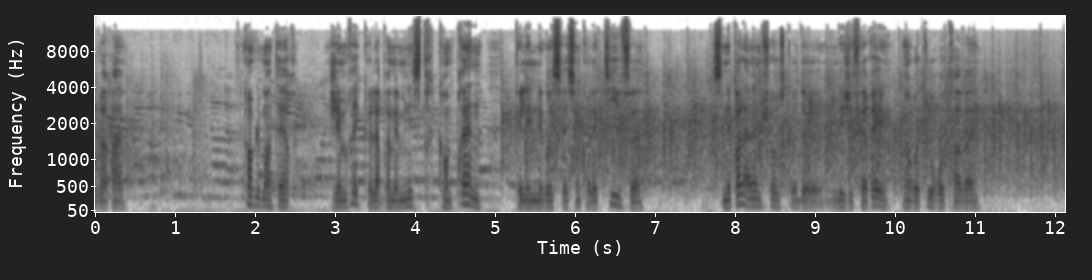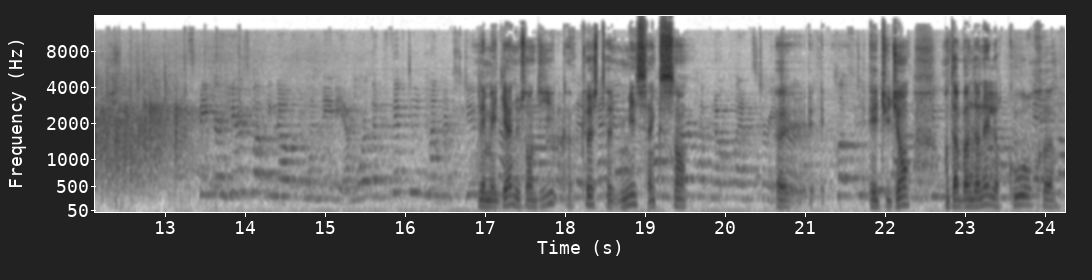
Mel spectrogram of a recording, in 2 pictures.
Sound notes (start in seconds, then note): 10.6 applause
